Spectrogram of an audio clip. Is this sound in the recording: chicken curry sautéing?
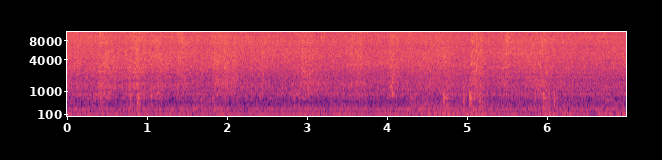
yes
